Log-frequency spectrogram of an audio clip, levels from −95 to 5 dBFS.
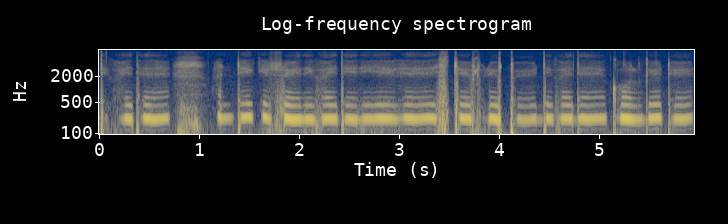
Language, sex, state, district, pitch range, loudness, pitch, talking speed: Hindi, female, Uttar Pradesh, Jyotiba Phule Nagar, 215-220 Hz, -21 LUFS, 220 Hz, 220 wpm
